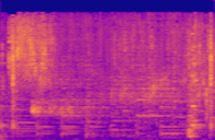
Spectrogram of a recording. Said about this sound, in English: The term soda jerk comes from a fountain server needing to pull, or jerk, a small lever in order to pour the soda.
